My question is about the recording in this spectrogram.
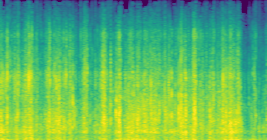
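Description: Thin plastic bag crinkling and rustling as it is handled, a dense run of fine crackles that eases off near the end.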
